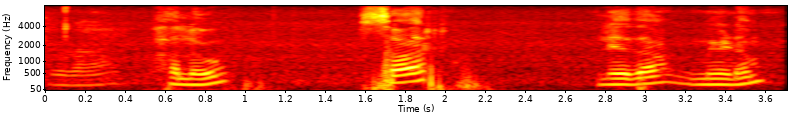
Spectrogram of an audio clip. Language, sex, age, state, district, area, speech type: Telugu, male, 18-30, Andhra Pradesh, Nandyal, urban, spontaneous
